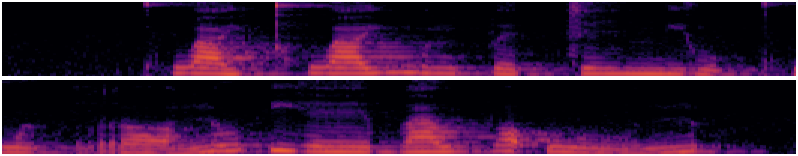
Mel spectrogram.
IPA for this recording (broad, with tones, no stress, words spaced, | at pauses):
kʰwa˨˩jkʰwa˦˥jŋu˧n pe˨˩k̚siː˧ŋ ju˨˩ʔkʰwɯ˨˩k̚rɔː˨˩ nu˦˥ʔjeː˧ba˦˥w bɔ˥˩ʔ wu˩˦n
